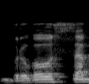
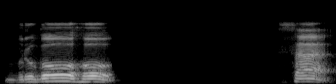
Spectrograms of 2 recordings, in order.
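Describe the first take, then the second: First: The final h-sound is dropped and the words run together. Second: The final h-sound is clearly sounded before a pause. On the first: The verse is recited without unnecessary breaks. "at that time I will not be distinctly pronouncing that visarga" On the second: Each word is said separately to explain the verse. "So bhrugoho, like that I distinctly pronounce. So because I am giving a gap between bhrugoho and then and sa"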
